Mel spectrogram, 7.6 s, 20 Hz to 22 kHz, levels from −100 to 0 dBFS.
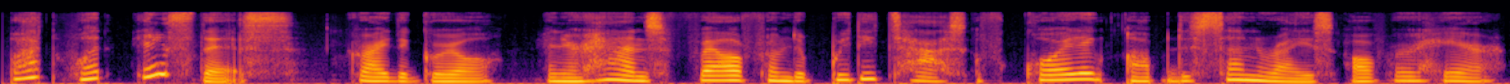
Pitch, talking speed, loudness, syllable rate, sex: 205 Hz, 185 wpm, -18 LUFS, 4.3 syllables/s, female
